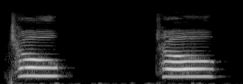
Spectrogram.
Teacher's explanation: CHOU with the first tone, flat tone, is pronounced as chou, chou.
